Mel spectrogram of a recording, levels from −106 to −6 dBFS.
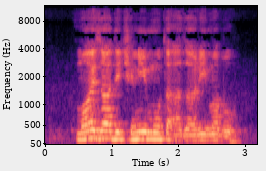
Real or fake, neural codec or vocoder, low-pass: real; none; 10.8 kHz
